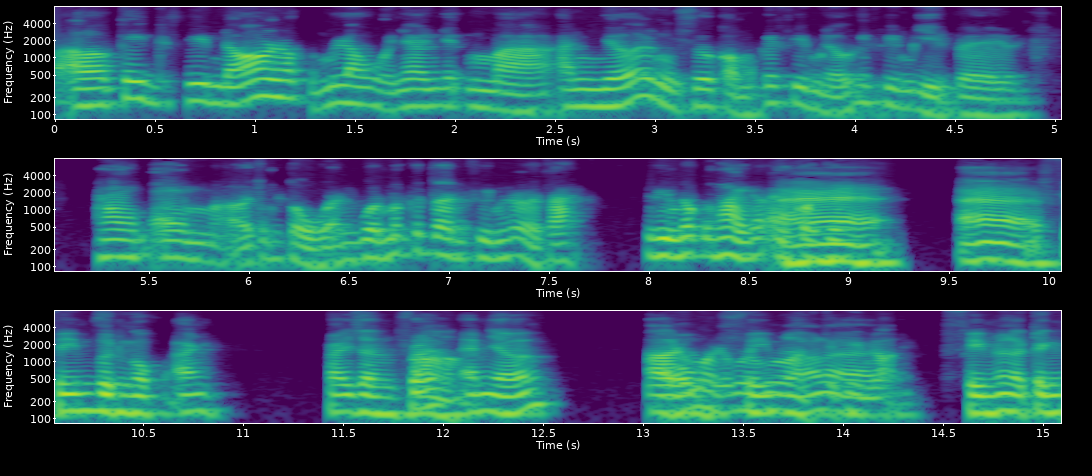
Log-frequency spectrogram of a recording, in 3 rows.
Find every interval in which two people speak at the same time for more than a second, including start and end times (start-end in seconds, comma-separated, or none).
13.0-14.3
